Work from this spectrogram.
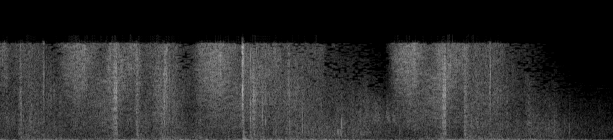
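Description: A Confringo fire spell in Hogwarts Legacy, heard as a dense run of loud, booming blasts with sharp crackling bursts over a continuous rumble, with no one talking.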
